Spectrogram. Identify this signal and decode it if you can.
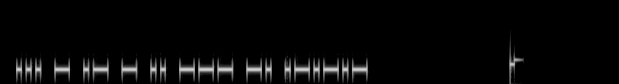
Morse code, heard as a keyed tone, about 25 wpm, 700 Hz. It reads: STATION.
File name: practice / 25wpm / Difficult Sentences with Hints - 25wpm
